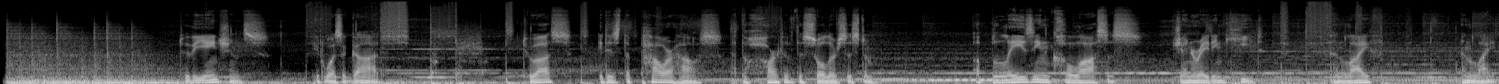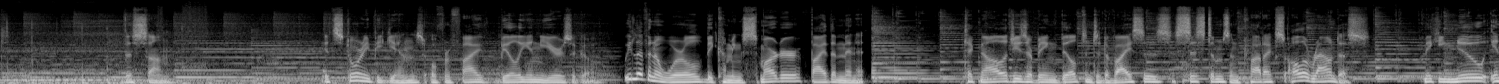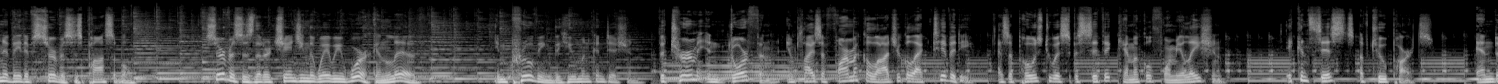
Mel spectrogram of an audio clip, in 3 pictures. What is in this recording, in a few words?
Narration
